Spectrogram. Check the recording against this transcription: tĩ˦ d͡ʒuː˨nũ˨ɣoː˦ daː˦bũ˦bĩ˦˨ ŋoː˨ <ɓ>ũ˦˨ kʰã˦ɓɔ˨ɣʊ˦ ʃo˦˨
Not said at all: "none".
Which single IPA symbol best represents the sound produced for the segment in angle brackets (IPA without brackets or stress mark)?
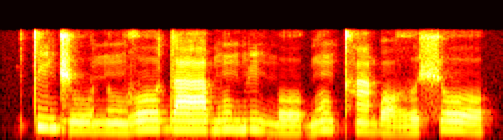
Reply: ɡʷ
